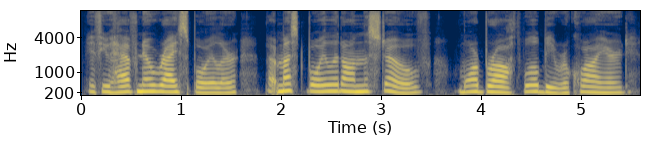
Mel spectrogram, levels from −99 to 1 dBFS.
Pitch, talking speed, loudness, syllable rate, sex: 220 Hz, 195 wpm, -15 LUFS, 4.4 syllables/s, female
